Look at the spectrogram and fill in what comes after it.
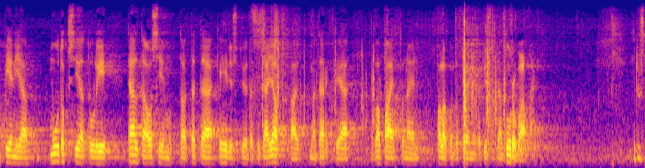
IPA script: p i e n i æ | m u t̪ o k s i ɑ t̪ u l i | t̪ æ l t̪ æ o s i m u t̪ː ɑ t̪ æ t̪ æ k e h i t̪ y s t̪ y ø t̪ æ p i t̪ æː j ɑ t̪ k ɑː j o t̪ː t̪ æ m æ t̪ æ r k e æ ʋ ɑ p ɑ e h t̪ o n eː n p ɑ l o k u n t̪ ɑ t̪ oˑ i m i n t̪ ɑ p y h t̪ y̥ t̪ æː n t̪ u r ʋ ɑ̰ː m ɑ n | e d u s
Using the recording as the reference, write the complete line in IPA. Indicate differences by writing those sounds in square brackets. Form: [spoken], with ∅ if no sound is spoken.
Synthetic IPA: p i e n i æ | m [uː] t̪ o k s i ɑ t̪ u l i | t̪ æ l t̪ æ o s i m u t̪ː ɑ t̪ æ t̪ æ k e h i t̪ y s t̪ y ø t̪ æ p i t̪ æː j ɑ t̪ k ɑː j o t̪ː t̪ æ m æ t̪ æ r k e æ ʋ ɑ p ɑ e h t̪ o n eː n p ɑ l o k u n t̪ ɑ t̪ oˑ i m i n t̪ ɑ p y [s] t̪ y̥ t̪ æː n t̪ u r ʋ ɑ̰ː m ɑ n | e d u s

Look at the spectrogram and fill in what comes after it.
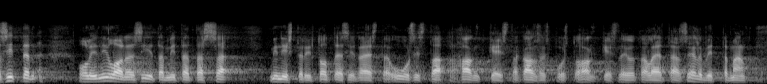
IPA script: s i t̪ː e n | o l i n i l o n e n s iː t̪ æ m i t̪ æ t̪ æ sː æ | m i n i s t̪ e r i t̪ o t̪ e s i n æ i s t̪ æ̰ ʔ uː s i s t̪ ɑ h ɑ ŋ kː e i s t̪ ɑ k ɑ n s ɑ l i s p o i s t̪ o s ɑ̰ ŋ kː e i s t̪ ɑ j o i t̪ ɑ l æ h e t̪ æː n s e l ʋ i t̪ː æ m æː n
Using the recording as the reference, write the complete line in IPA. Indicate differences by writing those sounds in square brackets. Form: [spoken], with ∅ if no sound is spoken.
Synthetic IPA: s i t̪ː e n | o l i n i l o n e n s iː t̪ æ m i t̪ æ t̪ æ sː æ | m i n i s t̪ e r i t̪ o t̪ e s i n æ i s t̪ æ̰ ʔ uː s i s t̪ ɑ h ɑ ŋ kː e i s t̪ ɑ k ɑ n s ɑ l i s p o i s t̪ o [h] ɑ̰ ŋ kː e i s t̪ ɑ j o i t̪ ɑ l æ h e t̪ æː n s e l ʋ i t̪ː æ m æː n

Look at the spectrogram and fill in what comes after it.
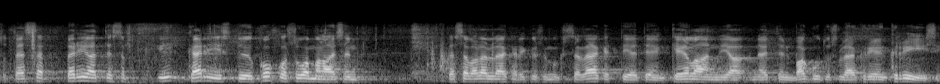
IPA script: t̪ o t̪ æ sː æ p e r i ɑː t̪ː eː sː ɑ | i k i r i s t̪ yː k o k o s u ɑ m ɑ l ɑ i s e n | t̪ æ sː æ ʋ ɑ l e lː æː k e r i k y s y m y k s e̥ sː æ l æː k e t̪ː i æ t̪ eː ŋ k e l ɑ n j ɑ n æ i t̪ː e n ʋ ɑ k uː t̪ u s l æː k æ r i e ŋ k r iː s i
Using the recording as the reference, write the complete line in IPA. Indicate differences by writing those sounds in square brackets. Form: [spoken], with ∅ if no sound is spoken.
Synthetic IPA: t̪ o t̪ æ sː æ p e r i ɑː t̪ː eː sː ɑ | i k [æ] r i s t̪ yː k o k o s u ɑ m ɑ l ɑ i s e n | t̪ æ sː æ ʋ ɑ l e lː æː k [æ] r i k y s y m y k s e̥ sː æ l æː k e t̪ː i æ t̪ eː ŋ k e l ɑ n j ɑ n æ i t̪ː e n ʋ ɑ k uː t̪ u s l æː k æ r i e ŋ k r iː s i

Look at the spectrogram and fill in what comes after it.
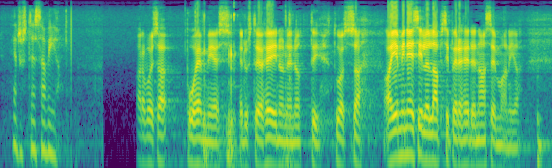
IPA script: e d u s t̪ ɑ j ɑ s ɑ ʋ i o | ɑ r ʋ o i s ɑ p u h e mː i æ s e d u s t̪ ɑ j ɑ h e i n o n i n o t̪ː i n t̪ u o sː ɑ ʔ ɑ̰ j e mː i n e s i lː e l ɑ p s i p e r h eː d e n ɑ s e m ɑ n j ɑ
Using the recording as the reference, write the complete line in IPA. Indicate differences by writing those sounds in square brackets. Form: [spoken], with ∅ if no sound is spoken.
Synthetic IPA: e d u s t̪ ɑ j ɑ s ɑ ʋ i o | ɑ r ʋ o i s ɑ p u h e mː i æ s e d u s t̪ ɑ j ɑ h e i n o n [e] n o t̪ː i [∅] t̪ u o sː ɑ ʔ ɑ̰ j e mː i n e s i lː e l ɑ p s i p e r h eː d e n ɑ s e m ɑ n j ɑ

